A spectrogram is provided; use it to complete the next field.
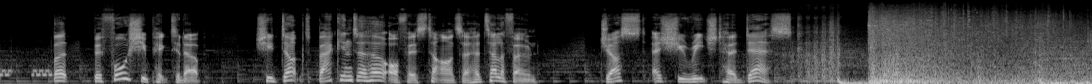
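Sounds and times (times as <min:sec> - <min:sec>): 
speech: 0:00.5 - 0:05.4, 0:06.0 - 0:08.3
explosion shaking a building: 0:08.4 - 0:10.9
rumble and crackling debris from shrapnel bursting through a door: 0:08.7 - 0:10.9.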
